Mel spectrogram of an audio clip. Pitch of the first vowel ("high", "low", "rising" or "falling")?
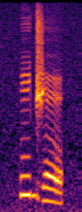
high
